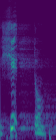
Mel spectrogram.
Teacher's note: هَذِهِ الْقَرْيَةَ فَكُلُوا مِنْهَا حَيْثُ شِئْتُمْ، یہاں پر ہم جھٹکا دیں گے کیونکہ حمزہ کے اوپر جزم ہے، سکون کی حالت ہے، تو حمزہ سکون کی حالت میں ہوگا تو اس کو ہم جھٹکا دے کے پڑھیں گے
